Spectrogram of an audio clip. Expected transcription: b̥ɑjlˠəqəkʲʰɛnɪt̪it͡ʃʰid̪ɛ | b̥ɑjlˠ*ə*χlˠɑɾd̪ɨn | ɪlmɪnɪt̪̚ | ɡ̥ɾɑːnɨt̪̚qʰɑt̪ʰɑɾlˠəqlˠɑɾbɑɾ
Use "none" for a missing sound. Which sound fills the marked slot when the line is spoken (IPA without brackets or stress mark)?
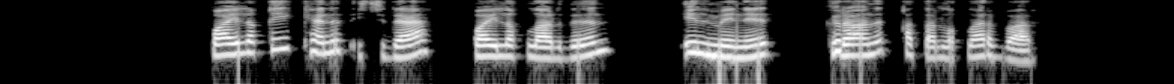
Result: ə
